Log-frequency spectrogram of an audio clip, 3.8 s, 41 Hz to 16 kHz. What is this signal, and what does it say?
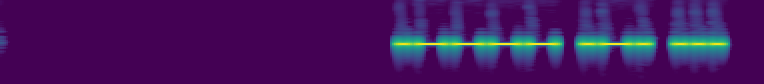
Morse code, heard as a keyed tone, about 26 wpm, 700 Hz. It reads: 1RS
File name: Speed-Racing - Three Letter-Number Combinations - 22wpm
